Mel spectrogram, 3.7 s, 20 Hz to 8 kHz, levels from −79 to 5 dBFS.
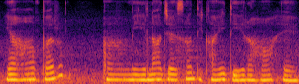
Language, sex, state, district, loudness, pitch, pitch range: Hindi, female, Rajasthan, Jaipur, -13 LUFS, 190 Hz, 185-195 Hz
